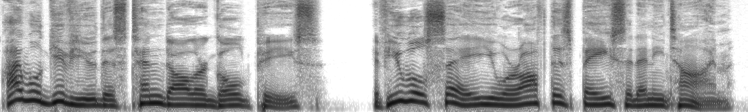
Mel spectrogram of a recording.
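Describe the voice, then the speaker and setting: A man voicing an earnest older army doctor who questions a soldier in a formal, measured way. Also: mid-range voice, big pitch swings, dark tone, no echo, studio quality, lightly acted. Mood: probing.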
